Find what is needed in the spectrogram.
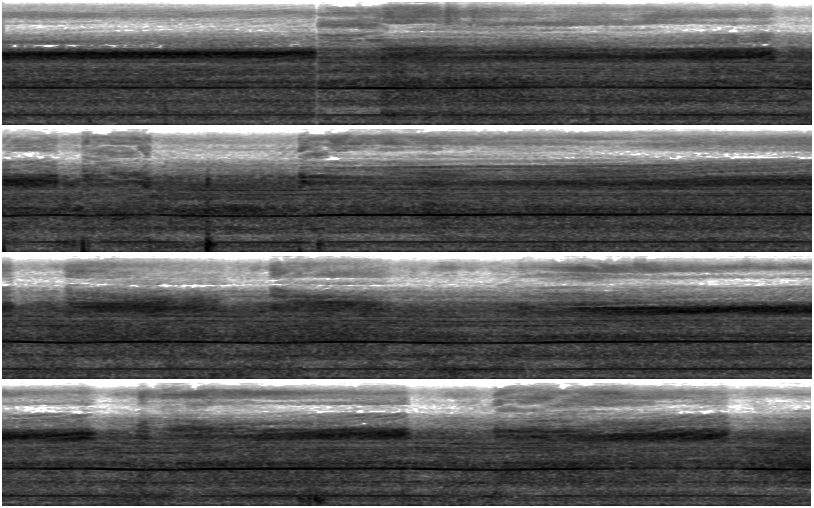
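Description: A shop-vac-powered upholstery extractor running steadily with a high motor whine while its clear hand tool is drawn across a wet fabric couch cushion, sucking up cleaning solution. A hissing rush of air and water rises and falls every few seconds as the tool is pressed and lifted, with a couple of sharp clicks about nine and ten seconds in.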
